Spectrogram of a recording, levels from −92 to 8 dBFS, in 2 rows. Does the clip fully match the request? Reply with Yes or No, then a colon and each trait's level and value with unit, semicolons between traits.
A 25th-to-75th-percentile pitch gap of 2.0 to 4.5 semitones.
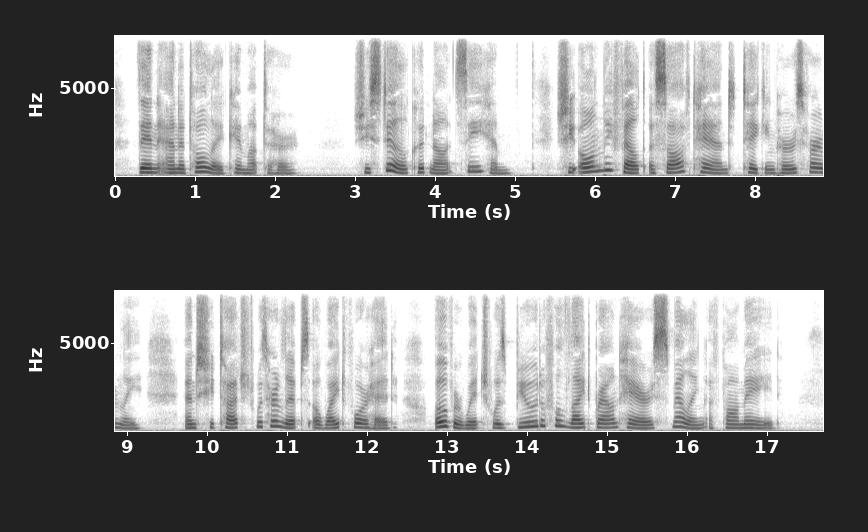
Yes: average, 3.8 semitones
